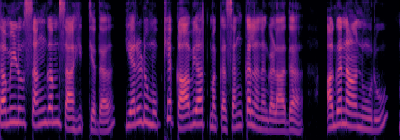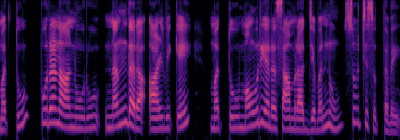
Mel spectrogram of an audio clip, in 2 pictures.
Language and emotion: Kannada, neutral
